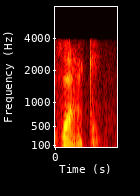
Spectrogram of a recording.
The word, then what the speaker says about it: Zach: My name is Zach, spelled Z-A-C-H. – Okay. – I'm calling from Bank of Cardiff. Cardiff is spelled C-A-R-D-I-F-F.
